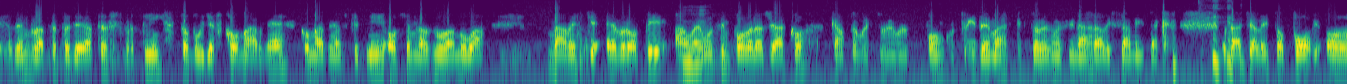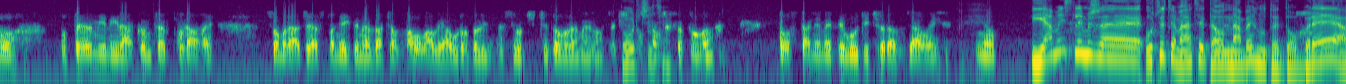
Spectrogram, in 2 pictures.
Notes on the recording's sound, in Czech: Náš telefonický rozhovor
